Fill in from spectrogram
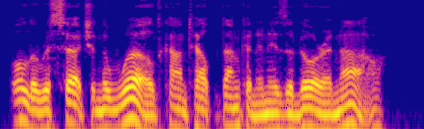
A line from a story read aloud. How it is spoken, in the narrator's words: Sunny said sadly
